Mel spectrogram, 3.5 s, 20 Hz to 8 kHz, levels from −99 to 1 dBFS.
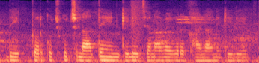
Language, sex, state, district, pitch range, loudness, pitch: Hindi, female, Chandigarh, Chandigarh, 155-165 Hz, -17 LUFS, 160 Hz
